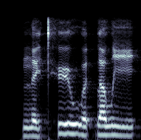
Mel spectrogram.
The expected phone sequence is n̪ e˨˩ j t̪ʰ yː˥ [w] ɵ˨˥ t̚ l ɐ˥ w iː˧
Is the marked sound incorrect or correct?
correct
